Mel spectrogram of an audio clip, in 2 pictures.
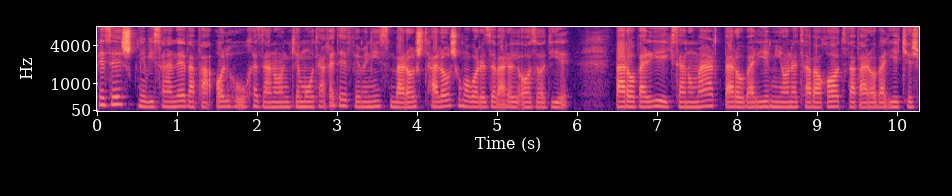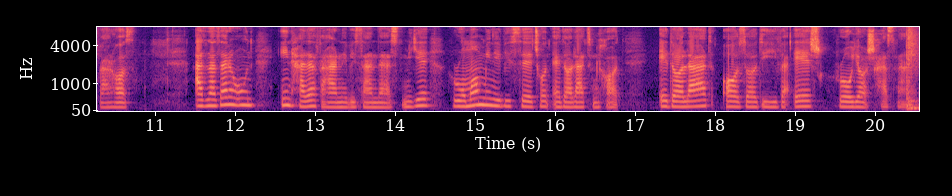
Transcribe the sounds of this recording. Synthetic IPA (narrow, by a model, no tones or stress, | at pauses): pʰe̞ze̞ʃkne̞viːsænd̪e̞væfæ̰ʔːɒ̰ːleɦoɣuːɣe̞zænɒːncʰe̞mot̪ʰæɣe̞d̪e̞fe̞miniːsmbæɾɒːʃt̪ʰælɒːʃo̞mo̞bɒːɾe̞ze̞bæ̰ɾɒːje̞̰ʔɒːzɒːd̪iːe̞̰ | b̥æɾɒːbæɾiːjejecʰz̥æno̞mæɾd̪̥̚bæɾɒːbæɾiːemijɒːne̞t̪ʰæbæɣɒːt̪ʰvæbæɾɒːbæɾije̞cʰe̞ʃvæɾɦɒːst̪̚ | ʔæznæzæɾe̞uːnʔiːnhæd̪æfhæɾne̞viːsænd̪ææst̪miːɟe̞romɒːmmiːne̞viːse̞t͡ʃʰo̞ne̞̰d̪ɒːlæt̪ʰmiːxɒ̰ːd̪̥ | ʔe̞d̪ɒːlæt̪ʰʔɒːzɒːd̪iːvæ̰ʔe̞ʃq | rojɒːʃhæ̰st̪æ̰nd̪̥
